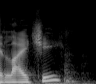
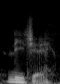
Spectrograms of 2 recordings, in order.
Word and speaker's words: lychee: Okay, so the British say lychee, and Americans typically say lychee.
